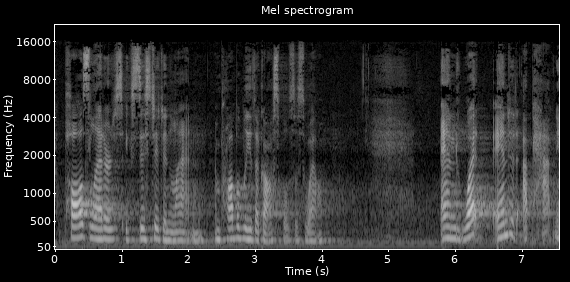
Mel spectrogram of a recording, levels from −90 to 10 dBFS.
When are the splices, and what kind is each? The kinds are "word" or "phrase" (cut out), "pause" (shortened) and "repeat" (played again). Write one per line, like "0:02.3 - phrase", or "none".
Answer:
none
